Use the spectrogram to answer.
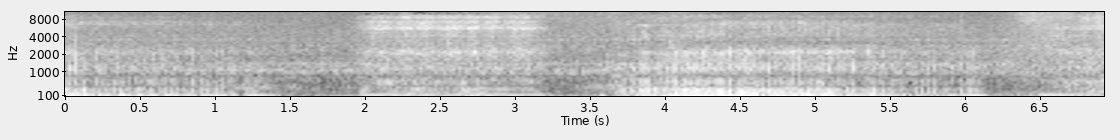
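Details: Loud, low rumbling snores repeating with short pauses between breaths; heavy continuous snoring.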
